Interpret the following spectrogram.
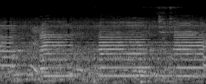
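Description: A wind instrument sounding loud, horn-like held notes: a falling glide about half a second in, then one long steady note, over a murmur of voices.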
